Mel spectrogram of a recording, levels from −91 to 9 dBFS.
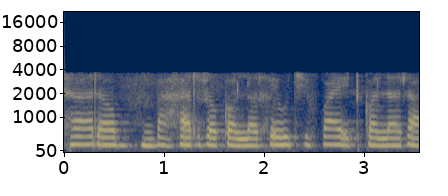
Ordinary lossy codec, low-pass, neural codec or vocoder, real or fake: none; 3.6 kHz; none; real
